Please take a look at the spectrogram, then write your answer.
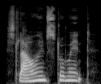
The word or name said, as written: slaginstrument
